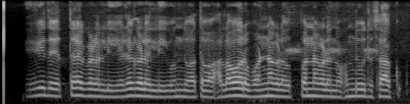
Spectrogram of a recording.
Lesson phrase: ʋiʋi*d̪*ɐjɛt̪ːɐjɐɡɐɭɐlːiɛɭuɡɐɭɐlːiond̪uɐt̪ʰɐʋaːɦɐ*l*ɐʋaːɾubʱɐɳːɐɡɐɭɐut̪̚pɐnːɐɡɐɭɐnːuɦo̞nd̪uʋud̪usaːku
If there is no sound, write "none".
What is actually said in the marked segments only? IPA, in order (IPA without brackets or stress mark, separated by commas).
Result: d̪, l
